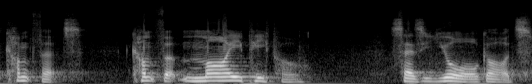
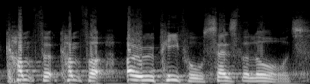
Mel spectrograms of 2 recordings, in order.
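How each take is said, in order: First: Slow, leaning hard on "my" in "my people" and on "your" in "your God"; personal stress on my and your. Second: "Comfort, comfort, O people, says the Lord" with a lifted, formal "O" and no weight on people; formal and distant, stress on "O"; generic distant version. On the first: Preacher showing God's personal words, slowly stressing "my" and "your". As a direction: linger on "my" and "your" to make it personal. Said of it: "No, it's". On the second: Preacher showing the impersonal wording, stressing "O". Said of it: "God doesn't say". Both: Shown as a demonstration.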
